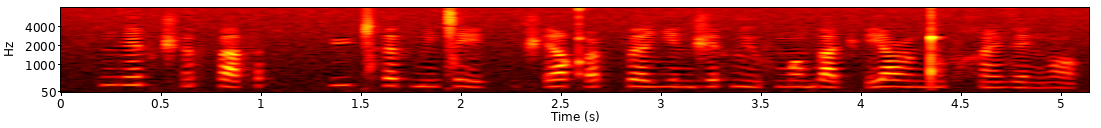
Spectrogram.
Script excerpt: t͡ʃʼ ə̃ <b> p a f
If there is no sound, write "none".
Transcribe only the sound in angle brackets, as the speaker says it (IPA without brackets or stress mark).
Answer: f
